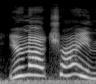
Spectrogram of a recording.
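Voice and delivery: high, loud stern telling-off; severe scolding. A narrator's reading. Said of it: "talking to him severely".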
